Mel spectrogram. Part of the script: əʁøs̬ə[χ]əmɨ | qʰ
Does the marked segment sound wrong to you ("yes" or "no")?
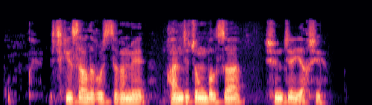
yes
